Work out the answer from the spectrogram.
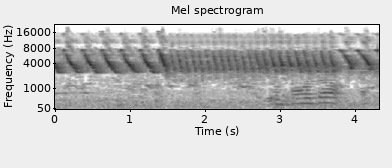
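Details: Canary song used to prompt other canaries to sing: fast rolling trill of repeated high buzzy sweeps that runs unbroken, with some faint lower chirps near the end.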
